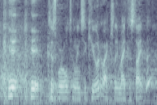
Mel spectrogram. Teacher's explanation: we all go up at the end of every sentence. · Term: Rising inflection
